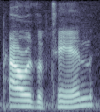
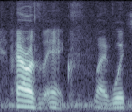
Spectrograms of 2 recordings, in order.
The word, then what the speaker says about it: Powers of X: in two ways like I've heard people say its powers to be pronounced powers of 10 and it's like the powers of 10 or the power of eggs no I'm saying X coz X Men yeah I'm paying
